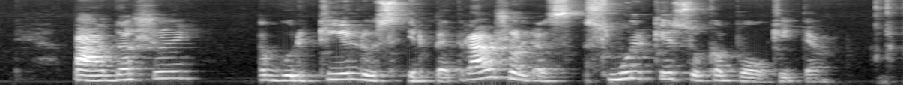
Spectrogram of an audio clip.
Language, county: Lithuanian, Kaunas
